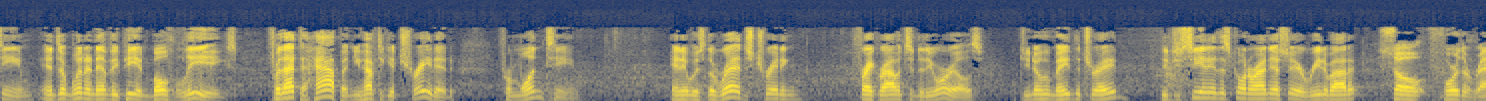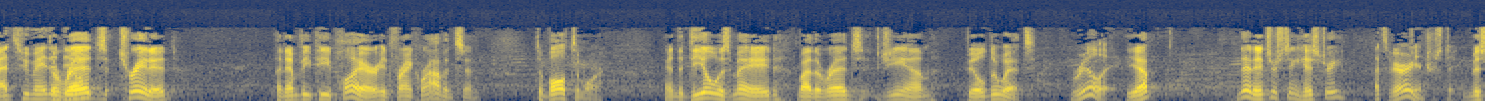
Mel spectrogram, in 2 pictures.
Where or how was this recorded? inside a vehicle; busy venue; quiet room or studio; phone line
busy venue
